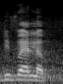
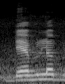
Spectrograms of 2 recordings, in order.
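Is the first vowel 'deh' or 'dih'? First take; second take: dih; deh. First: The first syllable sounds like 'dih'. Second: The first syllable sounds like 'deh'. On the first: The speaker calls it right. "This is डिवेलप" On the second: The speaker calls it wrong. "डेवलप नहीं"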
